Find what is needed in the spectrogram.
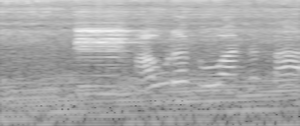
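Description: A man talking, with a steady low engine hum underneath.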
